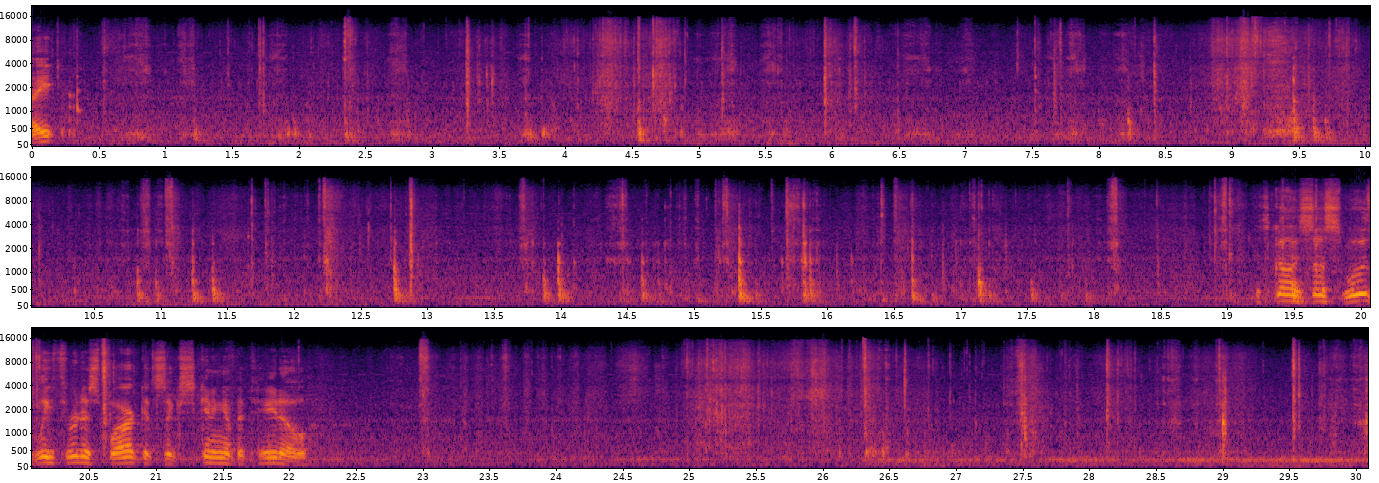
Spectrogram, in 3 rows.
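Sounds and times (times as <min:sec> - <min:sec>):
knife shaving bark off stick: 0:00.0 - 0:09.9.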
